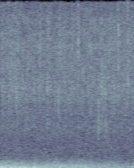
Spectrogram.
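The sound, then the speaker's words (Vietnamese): Night-time rain in a thunderstorm, a loud, dense, continuous wash of falling rain over a deep low rumble of thunder, steady for the whole short stretch. “Đêm hôm đó, trời mưa lâm râm mãi không dứt.”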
